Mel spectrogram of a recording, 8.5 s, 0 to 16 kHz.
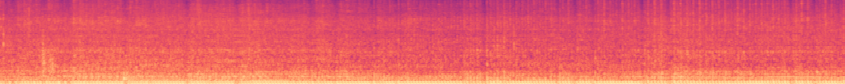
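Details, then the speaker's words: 1987 Porsche 944S 16v (used engine), cold, after replacing kinked fuel line and bad fuel pump: steady, even low idle with smooth deep drone, previously loud pump whine gone; running cleanly. "can't even hear the fuel pump now it was pretty loud before it's running all right it's cold seems to be pretty good"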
